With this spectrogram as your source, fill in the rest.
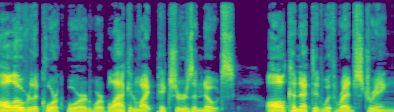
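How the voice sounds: What you hear is a natural reading voice.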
